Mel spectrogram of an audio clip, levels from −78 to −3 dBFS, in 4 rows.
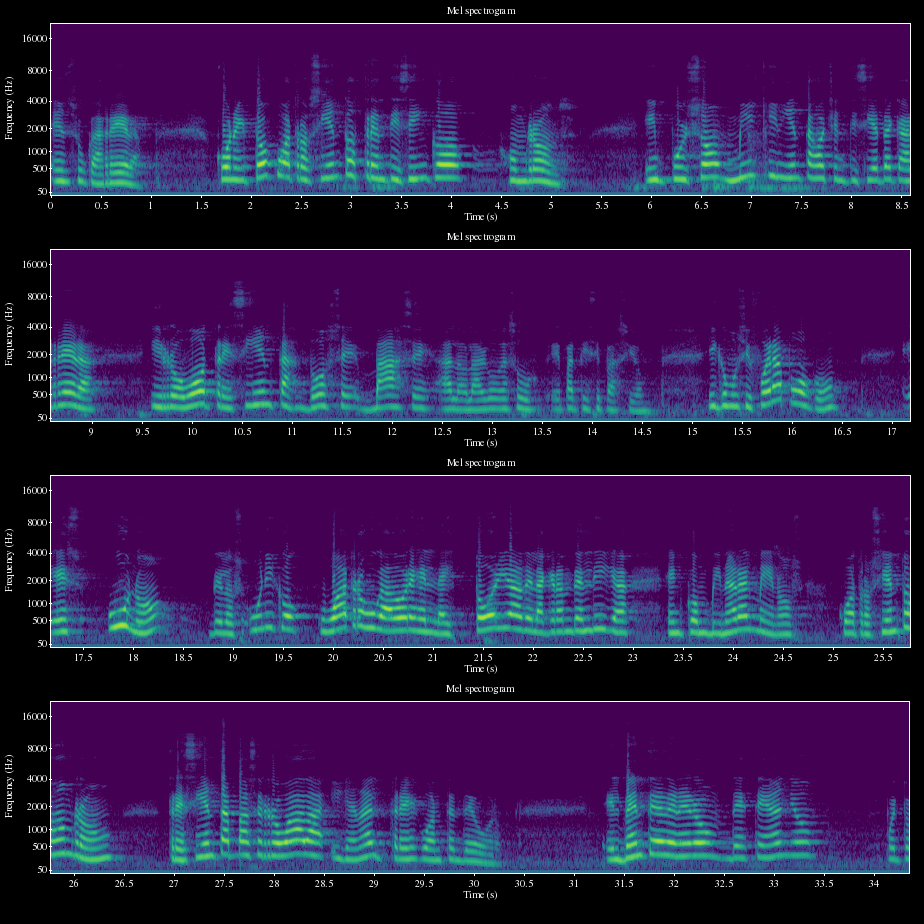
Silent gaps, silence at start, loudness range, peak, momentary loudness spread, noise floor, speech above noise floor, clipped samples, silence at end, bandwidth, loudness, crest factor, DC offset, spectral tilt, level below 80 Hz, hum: none; 0 s; 7 LU; -6 dBFS; 15 LU; -56 dBFS; 33 dB; under 0.1%; 0 s; 11 kHz; -24 LUFS; 18 dB; 0.2%; -6.5 dB/octave; -66 dBFS; none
